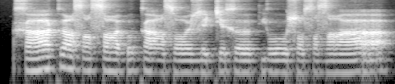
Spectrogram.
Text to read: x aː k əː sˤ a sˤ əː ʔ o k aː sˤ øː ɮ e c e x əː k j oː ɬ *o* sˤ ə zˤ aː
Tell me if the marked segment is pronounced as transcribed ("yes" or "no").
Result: yes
